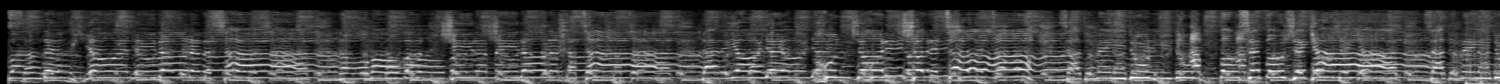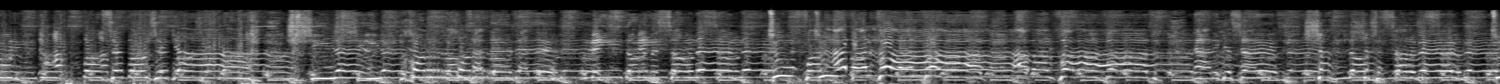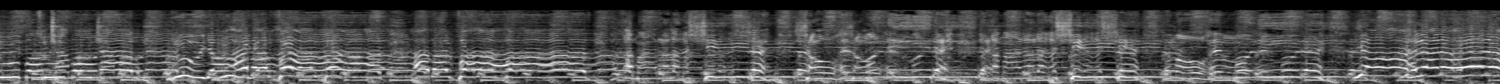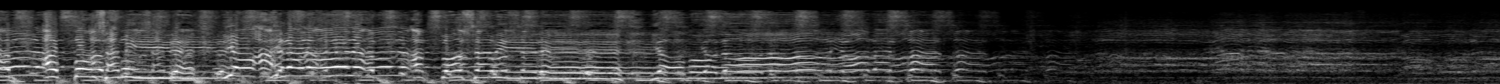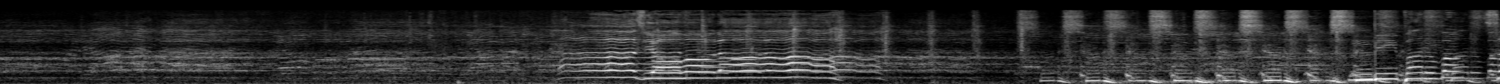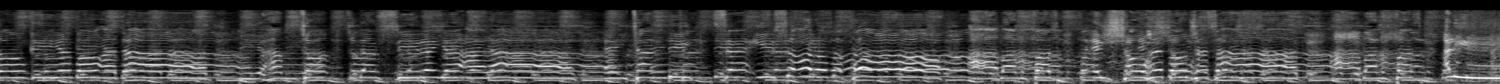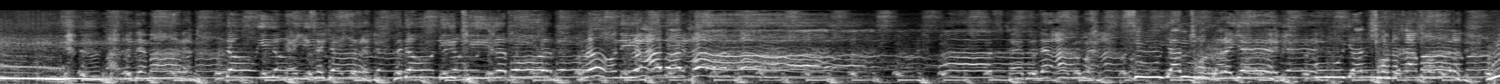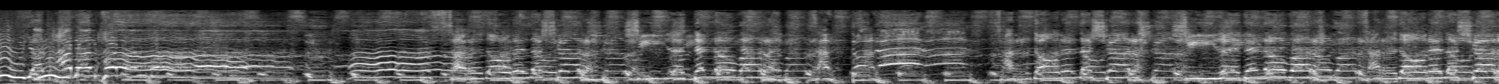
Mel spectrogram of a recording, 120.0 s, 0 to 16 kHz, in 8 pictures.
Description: شور
شب دوم محرم ۱۴۴۱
